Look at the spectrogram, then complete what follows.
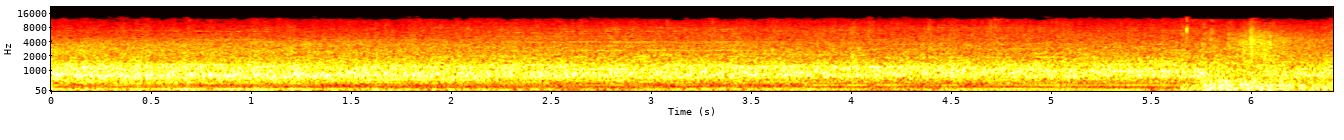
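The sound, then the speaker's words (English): The Houston Astros' ballpark train at Union Station rolls steadily along its tracks after a game-ending hit against the Los Angeles Dodgers, a loud, continuous rumble with a low droning hum beneath a wash of broad noise, the low tones dropping away just before the end. “Up on the train tracks. Union Station is starting a party tonight.”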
